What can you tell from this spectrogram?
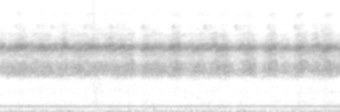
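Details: On a June night in the Japanese countryside, a dense chorus of frogs croaks together in a bright, rattling, continuous wash.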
